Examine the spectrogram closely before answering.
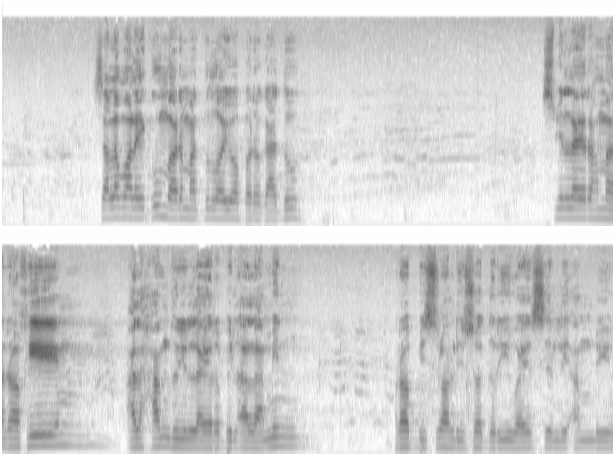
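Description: A man sings loudly through a microphone and loudspeakers, holding long notes.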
